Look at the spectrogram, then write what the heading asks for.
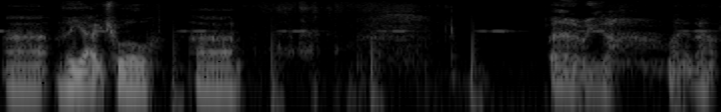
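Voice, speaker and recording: A man's voice: fairly low pitch, level tone, takes it slowly, a little mellow. Man giving a casual review, noisy recording. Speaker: tabletop game reviewer. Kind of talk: casual flip-through product review, unscripted. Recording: clear background noise with clicks.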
